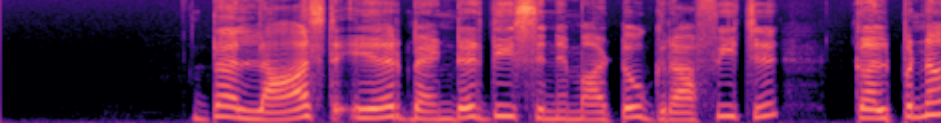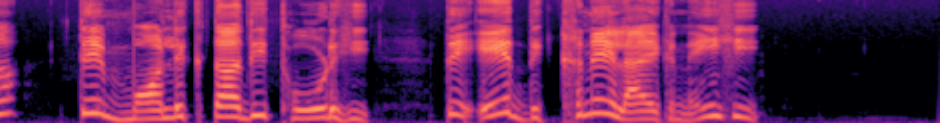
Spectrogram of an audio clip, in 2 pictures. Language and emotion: Dogri, disgusted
